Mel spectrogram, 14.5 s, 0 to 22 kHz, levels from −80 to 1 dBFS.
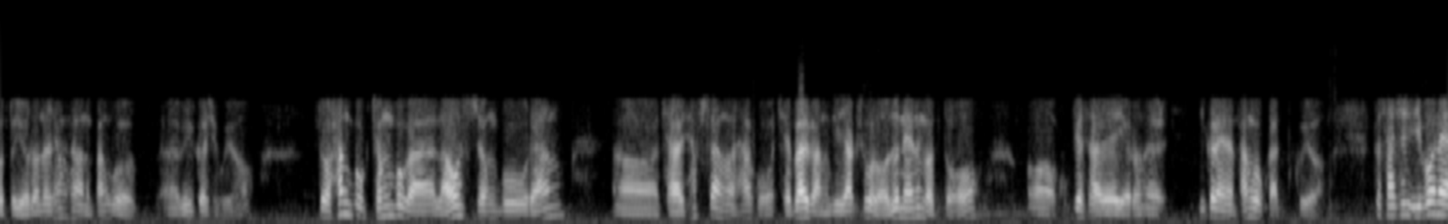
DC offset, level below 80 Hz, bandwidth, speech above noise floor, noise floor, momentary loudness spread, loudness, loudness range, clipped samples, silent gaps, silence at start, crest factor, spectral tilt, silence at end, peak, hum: under 0.1%; -64 dBFS; 5.6 kHz; 31 dB; -57 dBFS; 17 LU; -26 LUFS; 5 LU; under 0.1%; none; 0 s; 22 dB; -7.5 dB/octave; 0 s; -4 dBFS; none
